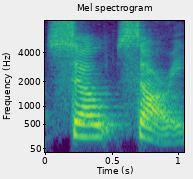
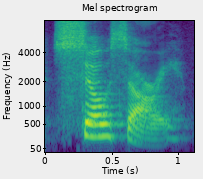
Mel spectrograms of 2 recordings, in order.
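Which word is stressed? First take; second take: both equally; so. First: Both words get equal force, sounding choppy. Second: The word so gets more force. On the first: The speaker calls it wrong. "똑같은 힘으로 뱉으면 끊어져요" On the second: The speaker calls it right. "so에다가 조금 더 뱉어볼까요?"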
